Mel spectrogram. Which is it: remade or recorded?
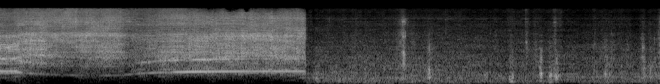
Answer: remade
